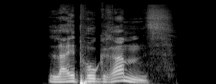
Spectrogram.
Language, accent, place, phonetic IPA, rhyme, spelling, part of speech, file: German, Germany, Berlin, [laɪ̯poˈɡʁams], -ams, Leipogramms, noun, De-Leipogramms.ogg
- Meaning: genitive singular of Leipogramm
